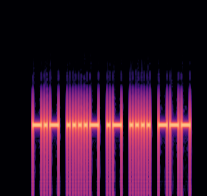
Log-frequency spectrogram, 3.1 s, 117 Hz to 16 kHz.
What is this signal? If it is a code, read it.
Morse code, heard as a keyed tone, about 28 wpm, 700 Hz. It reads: K4AHO
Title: Call Signs Repeated 2x - 28wpm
